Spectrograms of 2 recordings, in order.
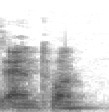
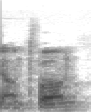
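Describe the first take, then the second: First: The name is said with an English pronunciation. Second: The name is said with a Dutch pronunciation. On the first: "English many people call me just Antoine" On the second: "in Dutch it would be Antoine"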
